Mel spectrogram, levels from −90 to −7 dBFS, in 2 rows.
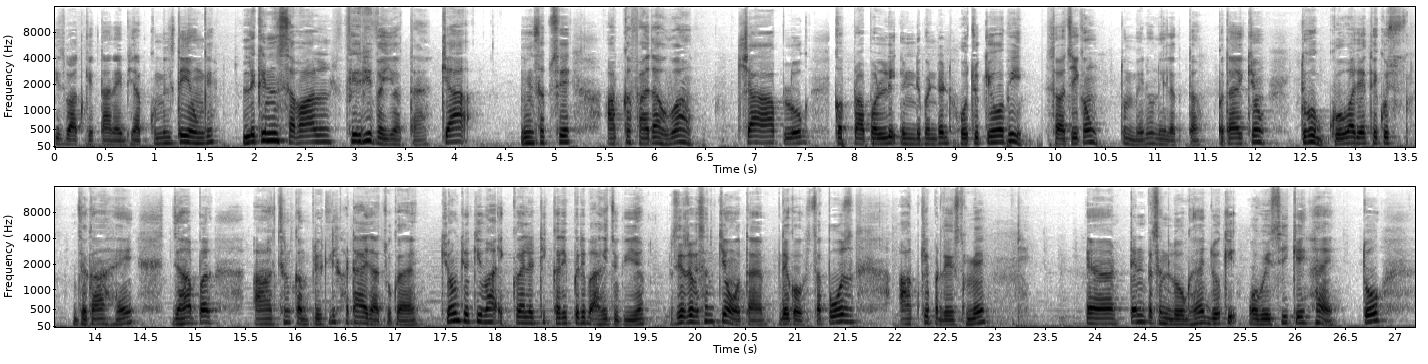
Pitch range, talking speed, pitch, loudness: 120-155 Hz, 100 wpm, 140 Hz, -15 LUFS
